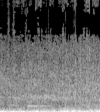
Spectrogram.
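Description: Steady rain falling, with wind buffeting the microphone in a constant low rumble.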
